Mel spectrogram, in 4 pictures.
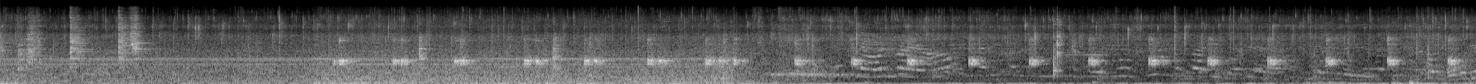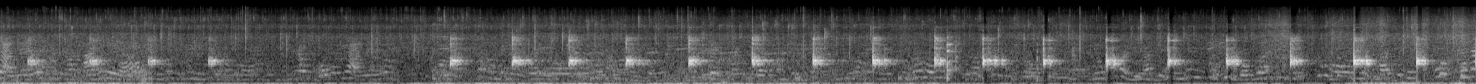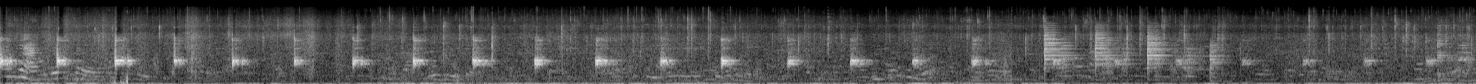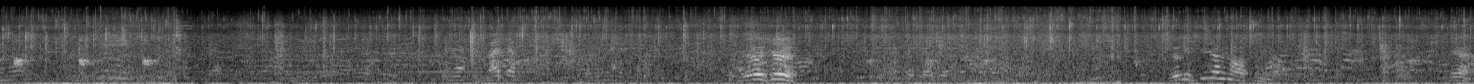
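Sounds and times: food sizzling in oil on a griddle: 0:00.0 - 0:59.0.

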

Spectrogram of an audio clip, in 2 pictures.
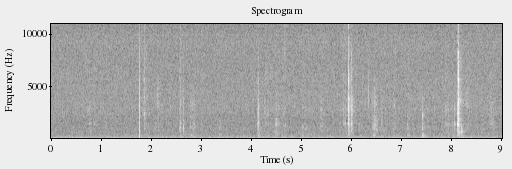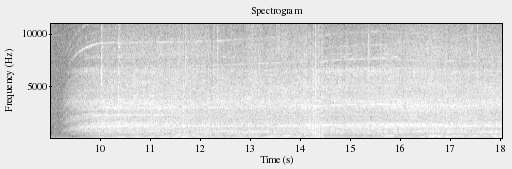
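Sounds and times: electric motor humming: 0:09.3 - 0:18.0.

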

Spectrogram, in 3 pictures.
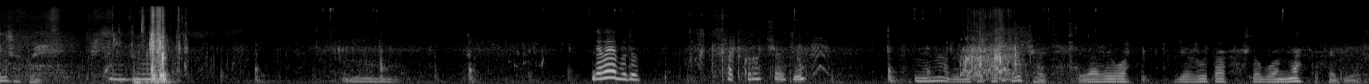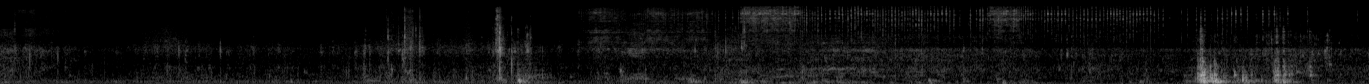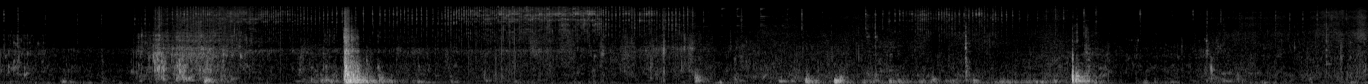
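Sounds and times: fishing reel clicking and whirring: 0:19.5 - 0:39.5.

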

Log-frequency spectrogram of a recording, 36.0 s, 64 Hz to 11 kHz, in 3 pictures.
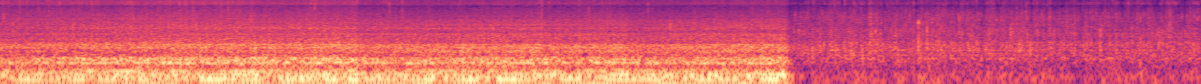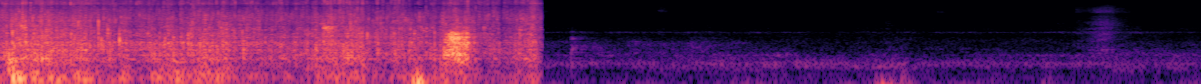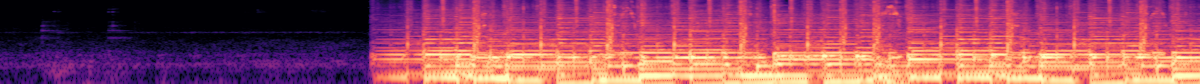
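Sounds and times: curry bubbling: 0:00.0 - 0:17.4
liquid sizzling in hot pan: 0:00.0 - 0:17.4.

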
